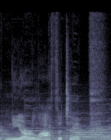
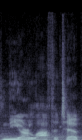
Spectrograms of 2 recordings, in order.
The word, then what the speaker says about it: Nyarlathotep: I like to pronounce it as Nyarlathotep, but honestly, go with whatever works.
